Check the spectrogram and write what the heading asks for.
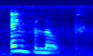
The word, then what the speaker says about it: envelope: E para envelope. Envelope. A primária é a primeira, n, e o lope é a secundária. Na do meio, a gente tem o schwa. E aqui a gente tem o ditongo, o O, na secundária.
